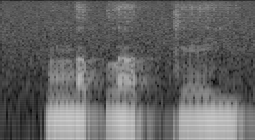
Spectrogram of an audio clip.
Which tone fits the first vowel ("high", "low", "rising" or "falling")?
high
